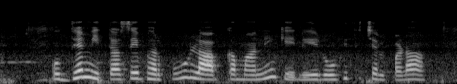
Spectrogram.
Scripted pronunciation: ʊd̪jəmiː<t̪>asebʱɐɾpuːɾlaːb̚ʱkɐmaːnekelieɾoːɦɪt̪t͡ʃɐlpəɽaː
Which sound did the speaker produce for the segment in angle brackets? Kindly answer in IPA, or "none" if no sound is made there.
t̪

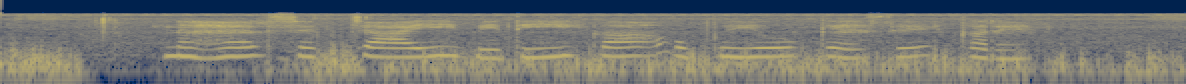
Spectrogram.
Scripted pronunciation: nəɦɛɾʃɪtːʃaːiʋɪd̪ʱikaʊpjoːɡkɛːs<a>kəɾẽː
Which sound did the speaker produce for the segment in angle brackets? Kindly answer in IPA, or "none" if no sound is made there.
e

